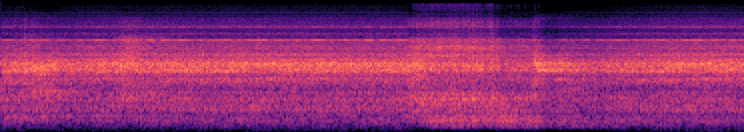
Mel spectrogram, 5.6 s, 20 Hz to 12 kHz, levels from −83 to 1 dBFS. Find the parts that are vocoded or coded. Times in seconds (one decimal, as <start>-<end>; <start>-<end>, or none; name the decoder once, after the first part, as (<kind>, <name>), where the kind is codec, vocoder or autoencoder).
none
